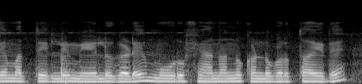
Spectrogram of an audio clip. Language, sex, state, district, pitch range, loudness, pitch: Kannada, female, Karnataka, Bidar, 130-140 Hz, -13 LUFS, 135 Hz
